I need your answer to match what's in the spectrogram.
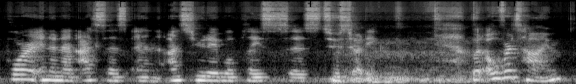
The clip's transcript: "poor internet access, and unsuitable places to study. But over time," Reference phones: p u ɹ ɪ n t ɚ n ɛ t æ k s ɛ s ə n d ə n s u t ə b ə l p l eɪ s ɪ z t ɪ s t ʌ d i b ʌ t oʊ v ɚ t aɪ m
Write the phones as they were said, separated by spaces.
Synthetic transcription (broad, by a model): p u ɹ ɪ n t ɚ n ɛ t æ k s ɛ s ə n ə n s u t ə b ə l p l eɪ s ɪ z t ɪ s t ʌ d i b ʌ t oʊ v ɚ t aɪ m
